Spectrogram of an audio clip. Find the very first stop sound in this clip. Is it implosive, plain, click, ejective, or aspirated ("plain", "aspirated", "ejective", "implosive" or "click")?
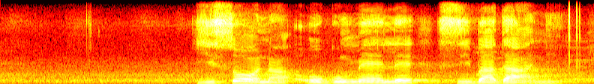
plain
